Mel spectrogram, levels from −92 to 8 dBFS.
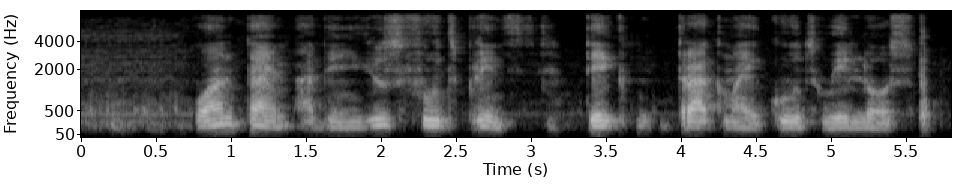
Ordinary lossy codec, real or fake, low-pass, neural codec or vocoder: none; fake; 7.2 kHz; codec, 16 kHz, 16 kbps, FreqCodec, smaller model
